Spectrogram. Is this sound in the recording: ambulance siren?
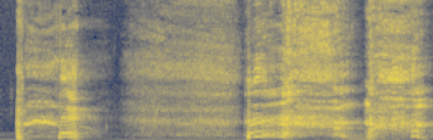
no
